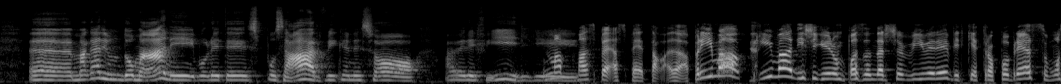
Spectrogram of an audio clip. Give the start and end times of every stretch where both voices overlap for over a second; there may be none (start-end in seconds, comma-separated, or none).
none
